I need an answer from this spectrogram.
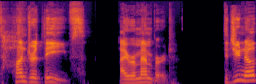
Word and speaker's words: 100 Thieves: last week someone said we're not supposed to save 100 thieves it's just hundred thieves I remembered did you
